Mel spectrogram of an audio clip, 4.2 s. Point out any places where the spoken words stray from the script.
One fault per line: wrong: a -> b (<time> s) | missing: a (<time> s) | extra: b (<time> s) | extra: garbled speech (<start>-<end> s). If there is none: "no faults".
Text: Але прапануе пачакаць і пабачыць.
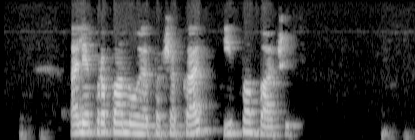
no faults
